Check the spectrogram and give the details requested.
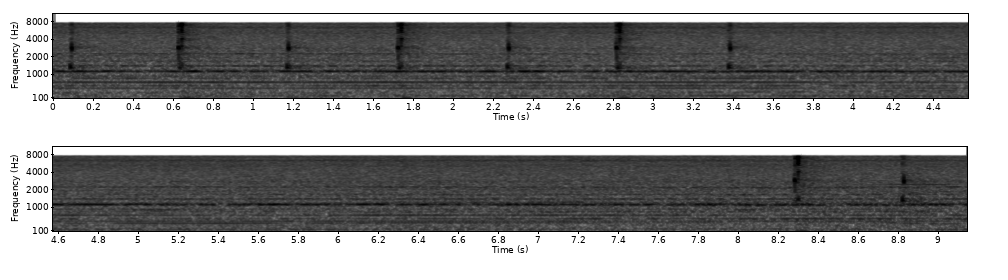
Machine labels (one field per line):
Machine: valve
